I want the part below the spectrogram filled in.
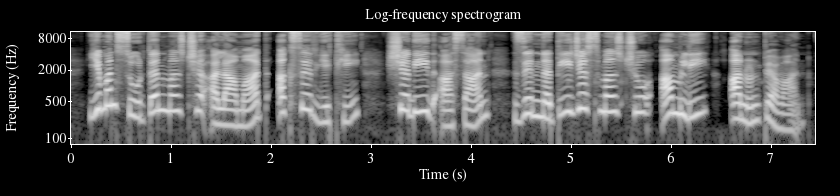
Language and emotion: Kashmiri, neutral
